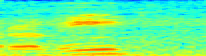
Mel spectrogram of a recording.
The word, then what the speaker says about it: Ravi: I don't know if it was Ravi or Ravi, but I looked it up pretty recently, and my name is actually an Indian name, and the pronunciation um, Ravi is the actual correct one.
